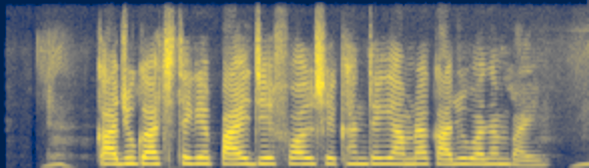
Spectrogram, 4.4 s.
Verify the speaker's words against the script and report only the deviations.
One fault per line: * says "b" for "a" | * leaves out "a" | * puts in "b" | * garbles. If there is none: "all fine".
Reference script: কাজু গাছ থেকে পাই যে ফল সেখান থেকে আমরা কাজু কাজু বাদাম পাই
* leaves out "কাজু"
